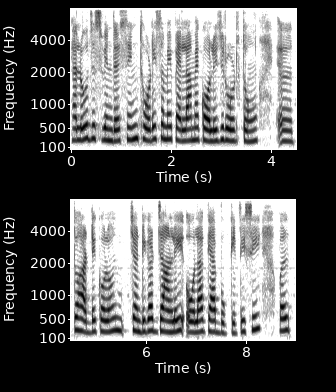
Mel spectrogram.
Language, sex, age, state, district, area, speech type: Punjabi, female, 18-30, Punjab, Rupnagar, urban, spontaneous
